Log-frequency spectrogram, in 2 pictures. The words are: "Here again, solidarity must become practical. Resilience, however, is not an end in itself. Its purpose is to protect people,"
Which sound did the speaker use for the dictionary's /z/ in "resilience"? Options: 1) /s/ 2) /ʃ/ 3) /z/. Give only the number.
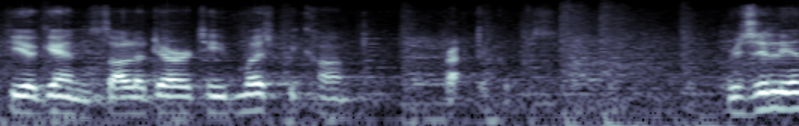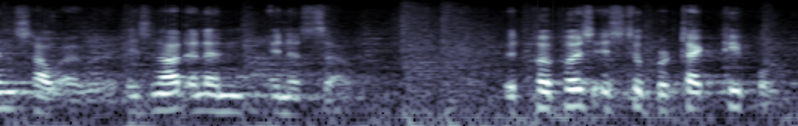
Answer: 3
